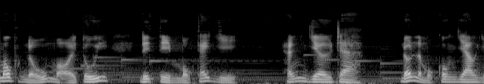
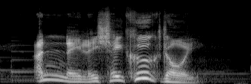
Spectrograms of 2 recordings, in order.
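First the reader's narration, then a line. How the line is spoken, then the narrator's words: Old man's shout. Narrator (Vietnamese): Cụ Bá quát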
